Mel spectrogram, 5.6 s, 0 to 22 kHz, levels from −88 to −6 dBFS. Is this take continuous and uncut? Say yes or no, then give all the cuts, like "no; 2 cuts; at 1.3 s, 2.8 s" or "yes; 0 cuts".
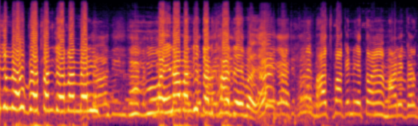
no; 1 cut; at 3.8 s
